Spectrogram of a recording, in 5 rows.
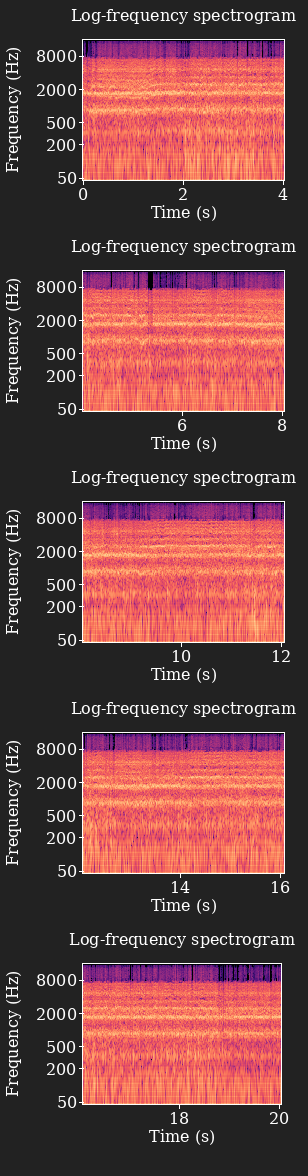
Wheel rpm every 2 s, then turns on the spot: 220, 230, 230, 230, 220, 230, 230, 230, 240, 240.
none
